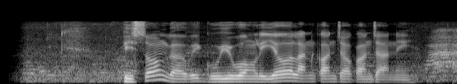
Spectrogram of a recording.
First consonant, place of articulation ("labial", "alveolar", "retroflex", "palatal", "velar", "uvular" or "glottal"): labial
